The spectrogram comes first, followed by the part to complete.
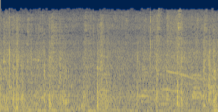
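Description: Train running along the track, heard from on board: a steady rumble with a few sharp clacks of the wheels over rail joints.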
